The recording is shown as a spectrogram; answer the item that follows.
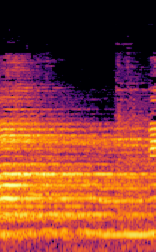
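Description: Male imam's melodic Quran recitation: one long note held at a steady pitch, sagging slightly in loudness near the end.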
